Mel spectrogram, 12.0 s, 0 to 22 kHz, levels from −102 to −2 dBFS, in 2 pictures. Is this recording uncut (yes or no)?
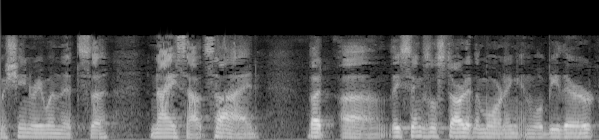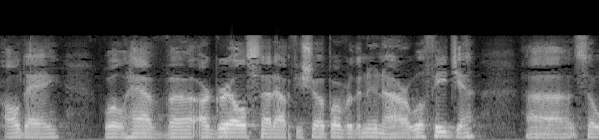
no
